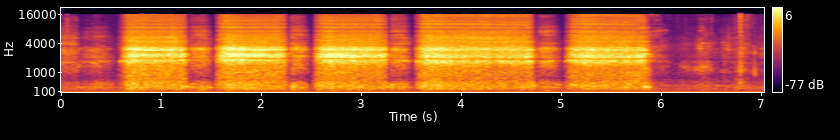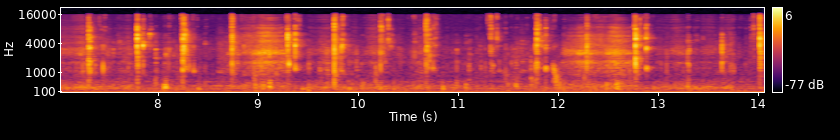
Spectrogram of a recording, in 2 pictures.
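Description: A man blowing about five puffs of breath on a hot potato ball held at his mouth to cool it, each puff lasting under a second. Then quiet chewing with small wet clicks for the remaining time.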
